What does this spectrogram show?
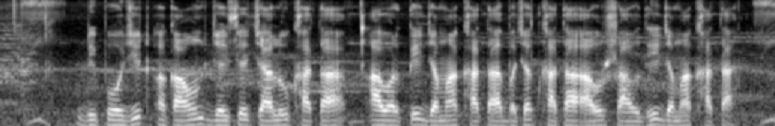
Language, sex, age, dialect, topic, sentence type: Bhojpuri, male, 31-35, Western, banking, statement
